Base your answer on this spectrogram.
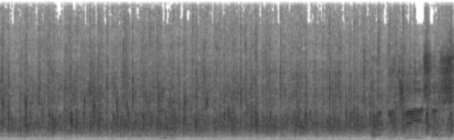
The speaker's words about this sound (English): Oh, in your name, Jesus, can we clap our hands unto God?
